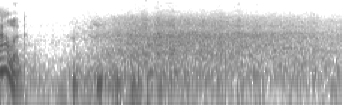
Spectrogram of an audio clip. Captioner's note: audience laughing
